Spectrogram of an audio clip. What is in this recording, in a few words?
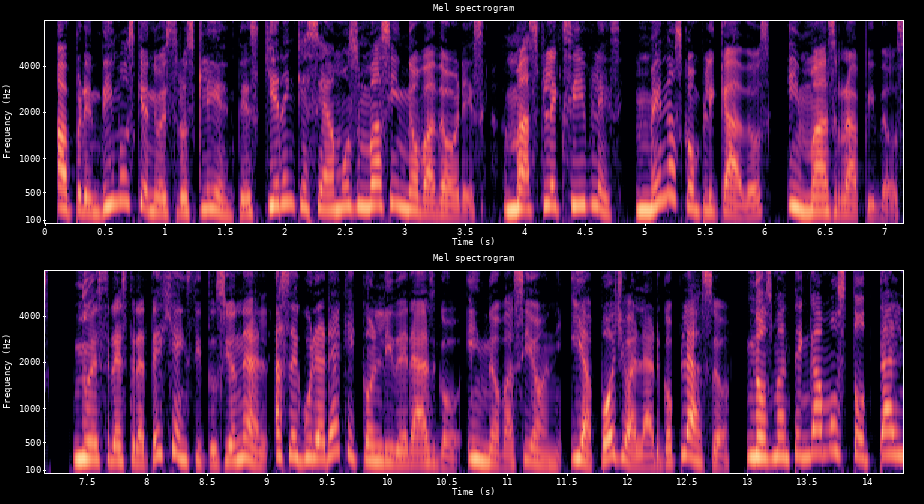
Latin Spanish female corporate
